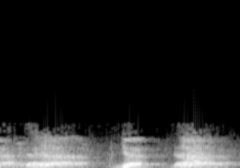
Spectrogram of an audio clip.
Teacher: Tengah lidah dengan langit-langit. Sifatnya jahar, syiddah, istifad.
